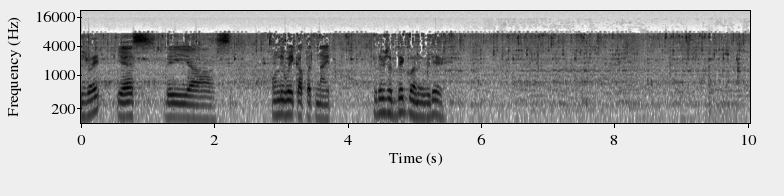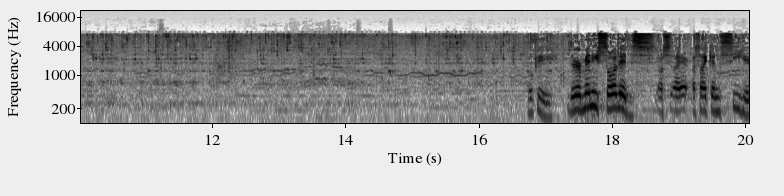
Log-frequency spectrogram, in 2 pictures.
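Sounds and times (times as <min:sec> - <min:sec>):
faint wavering tones: 0:00.0 - 0:20.0
water running and trickling: 0:00.0 - 0:20.0.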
